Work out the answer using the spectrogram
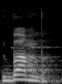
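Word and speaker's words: bomb: बम, BOM बम इतने तक pronunciation हो रहा है, B का प्रोनाउंसिएशन नहीं हो रहा है।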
